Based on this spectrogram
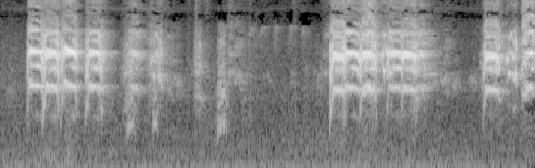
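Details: Loud, ringing, harmonic screeches from a sun conure in two main strident bursts of about a second each, with softer squawks between them and a final shriek.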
